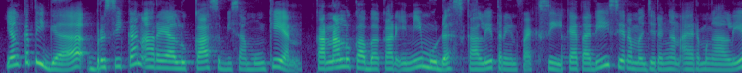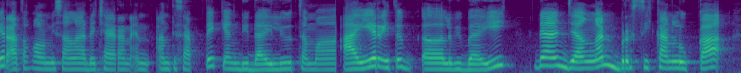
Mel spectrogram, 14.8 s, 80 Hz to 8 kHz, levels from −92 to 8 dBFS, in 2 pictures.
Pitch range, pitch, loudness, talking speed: 195-245 Hz, 210 Hz, -29 LUFS, 160 wpm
